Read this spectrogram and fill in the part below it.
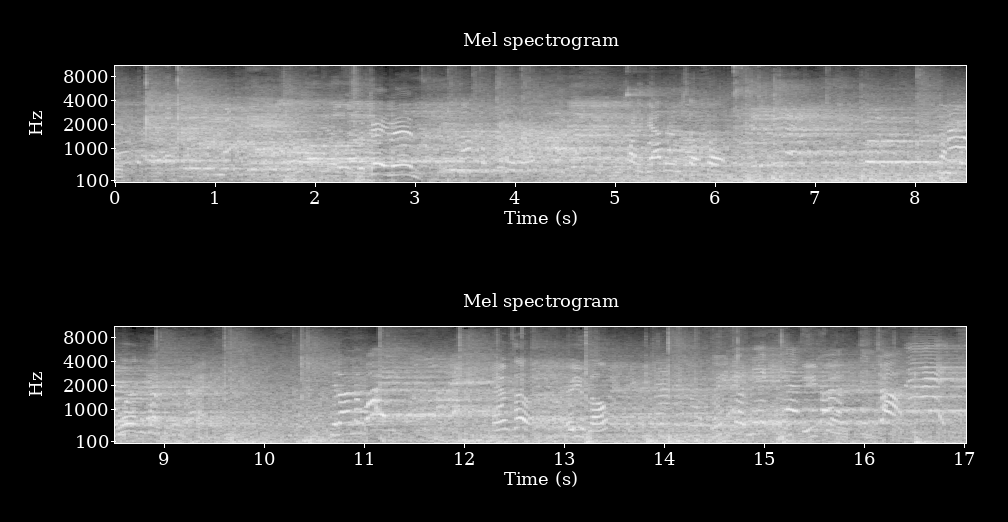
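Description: Children shout and call out across an echoing hall.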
